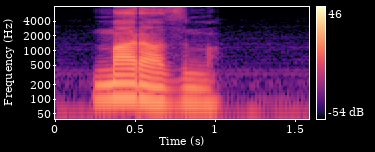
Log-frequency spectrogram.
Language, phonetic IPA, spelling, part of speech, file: Polish, [ˈmarasm̥], marazm, noun, Pl-marazm.ogg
